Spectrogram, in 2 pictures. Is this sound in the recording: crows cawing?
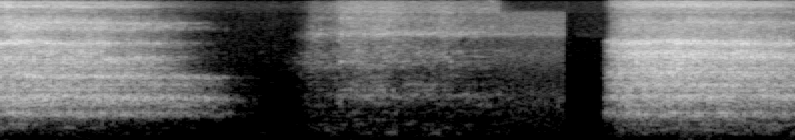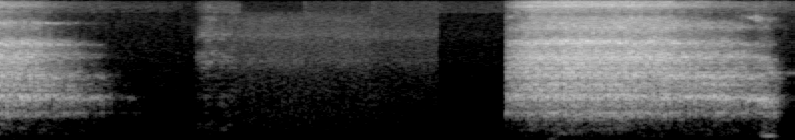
no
